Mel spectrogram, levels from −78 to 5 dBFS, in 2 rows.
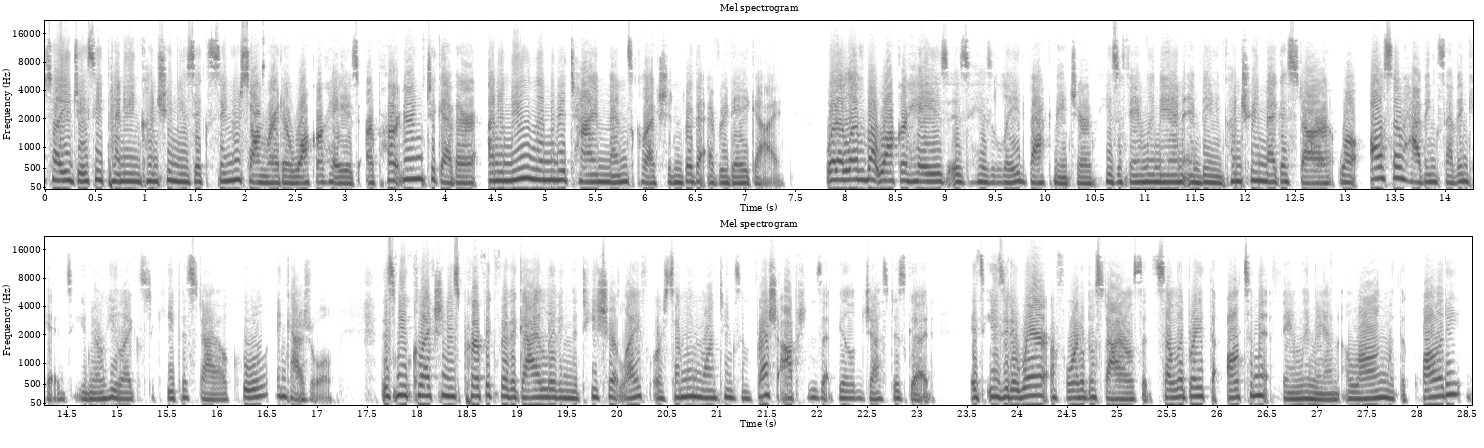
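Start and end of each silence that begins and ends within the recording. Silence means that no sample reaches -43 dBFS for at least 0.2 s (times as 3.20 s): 7.39–7.83 s
17.15–17.49 s
23.17–23.55 s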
